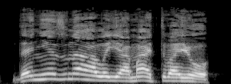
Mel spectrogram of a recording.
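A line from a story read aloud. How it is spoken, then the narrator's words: Shout. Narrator (Russian): прокричала Ирия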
